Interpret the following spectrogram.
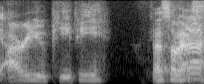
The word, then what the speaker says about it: Rupp: Did you just say R-U-P-P? That's what I said. That's literally how her last name is spelled. R-U-P-P? Yeah, it's Rupp.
